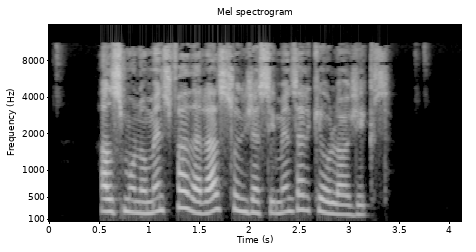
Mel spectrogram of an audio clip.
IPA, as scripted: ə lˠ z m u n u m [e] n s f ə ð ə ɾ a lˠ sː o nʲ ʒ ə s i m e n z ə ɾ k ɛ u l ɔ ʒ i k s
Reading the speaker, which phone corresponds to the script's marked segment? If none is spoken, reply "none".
e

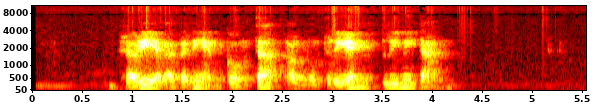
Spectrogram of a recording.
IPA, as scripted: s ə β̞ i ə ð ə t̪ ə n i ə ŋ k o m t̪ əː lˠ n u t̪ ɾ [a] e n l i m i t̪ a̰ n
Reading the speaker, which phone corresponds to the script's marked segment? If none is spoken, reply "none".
i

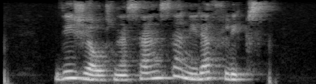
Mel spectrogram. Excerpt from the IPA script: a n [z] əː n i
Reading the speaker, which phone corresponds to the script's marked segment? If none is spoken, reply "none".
s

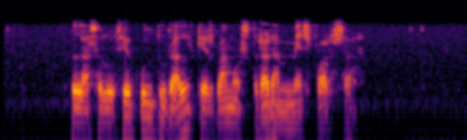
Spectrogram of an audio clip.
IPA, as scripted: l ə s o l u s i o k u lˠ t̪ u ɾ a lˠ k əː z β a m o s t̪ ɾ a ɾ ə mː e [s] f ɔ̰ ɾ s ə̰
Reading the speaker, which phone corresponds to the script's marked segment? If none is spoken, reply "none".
s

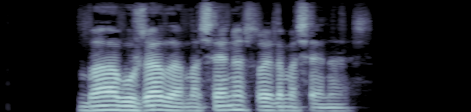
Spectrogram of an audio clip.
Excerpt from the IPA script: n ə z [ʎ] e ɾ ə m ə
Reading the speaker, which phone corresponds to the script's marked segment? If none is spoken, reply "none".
r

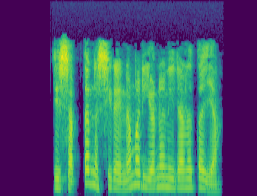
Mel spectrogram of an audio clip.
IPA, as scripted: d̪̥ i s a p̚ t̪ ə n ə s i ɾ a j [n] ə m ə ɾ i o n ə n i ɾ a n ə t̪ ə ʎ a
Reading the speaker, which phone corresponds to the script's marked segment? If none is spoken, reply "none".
n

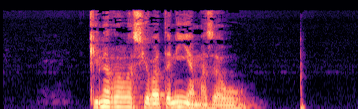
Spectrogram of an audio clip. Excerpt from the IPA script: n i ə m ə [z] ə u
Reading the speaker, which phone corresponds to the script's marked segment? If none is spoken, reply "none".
z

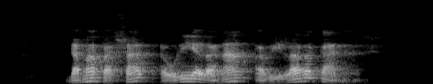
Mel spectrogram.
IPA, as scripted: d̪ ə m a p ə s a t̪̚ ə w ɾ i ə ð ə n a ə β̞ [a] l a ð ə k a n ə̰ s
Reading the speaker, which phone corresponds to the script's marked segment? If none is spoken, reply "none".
i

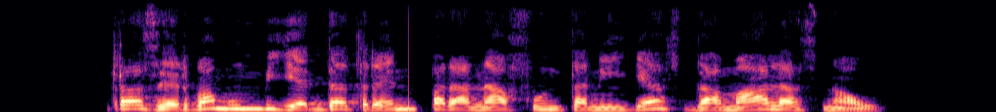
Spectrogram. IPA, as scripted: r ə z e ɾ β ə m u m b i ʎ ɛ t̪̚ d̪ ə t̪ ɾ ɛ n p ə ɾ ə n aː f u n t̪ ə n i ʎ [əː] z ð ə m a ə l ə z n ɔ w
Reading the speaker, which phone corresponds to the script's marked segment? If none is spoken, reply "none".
ə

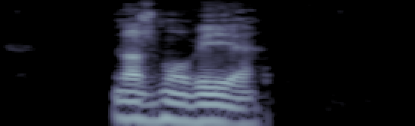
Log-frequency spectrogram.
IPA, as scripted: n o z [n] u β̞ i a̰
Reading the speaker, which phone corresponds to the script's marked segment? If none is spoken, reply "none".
m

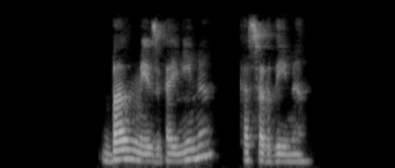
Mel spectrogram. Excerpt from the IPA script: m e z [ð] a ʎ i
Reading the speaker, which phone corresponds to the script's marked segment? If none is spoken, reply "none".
ɣ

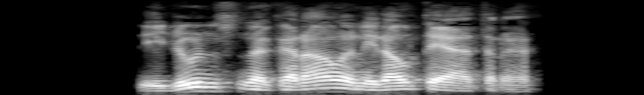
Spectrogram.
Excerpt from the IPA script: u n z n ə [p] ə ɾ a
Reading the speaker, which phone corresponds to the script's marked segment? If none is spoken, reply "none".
k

